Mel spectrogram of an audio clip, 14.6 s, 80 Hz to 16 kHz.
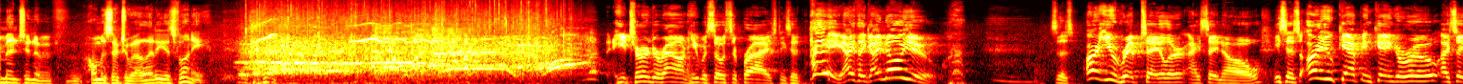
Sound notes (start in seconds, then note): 2.3 crowd cheering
